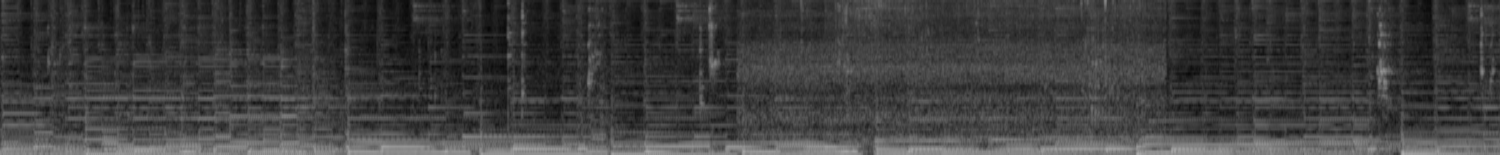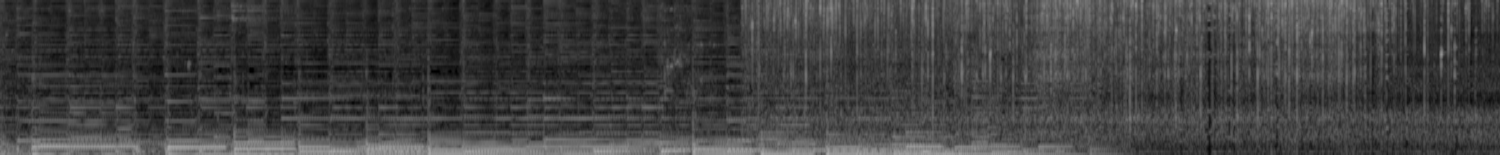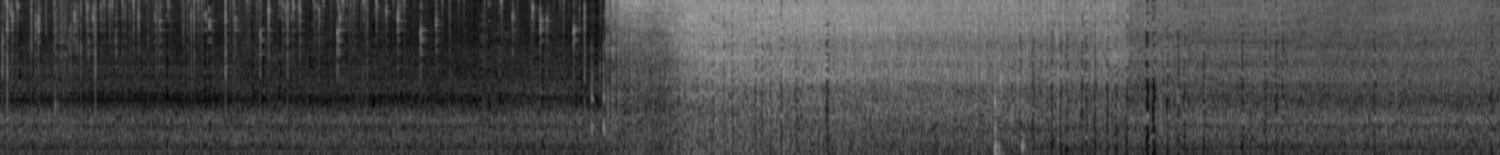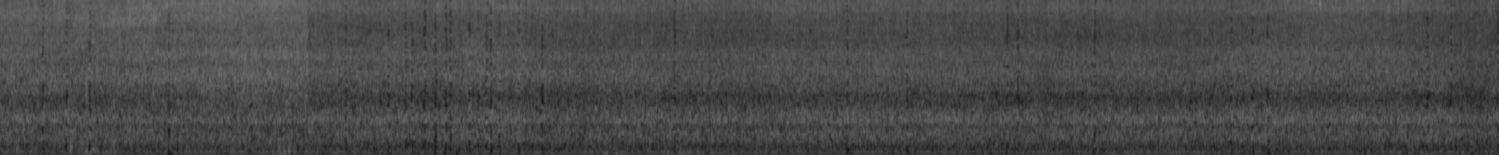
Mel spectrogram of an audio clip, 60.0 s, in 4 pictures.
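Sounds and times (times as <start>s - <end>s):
food frying in hot oil: 7.4s - 11.7s, 22.4s - 59.9s.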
